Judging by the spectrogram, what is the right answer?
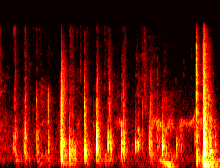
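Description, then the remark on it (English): Someone knocks on a door in a long, uneven series of sharp raps, about a dozen or more. The last two blows are the loudest. No voices are heard. “Another knock to knock at. No end of doors to knock at.”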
